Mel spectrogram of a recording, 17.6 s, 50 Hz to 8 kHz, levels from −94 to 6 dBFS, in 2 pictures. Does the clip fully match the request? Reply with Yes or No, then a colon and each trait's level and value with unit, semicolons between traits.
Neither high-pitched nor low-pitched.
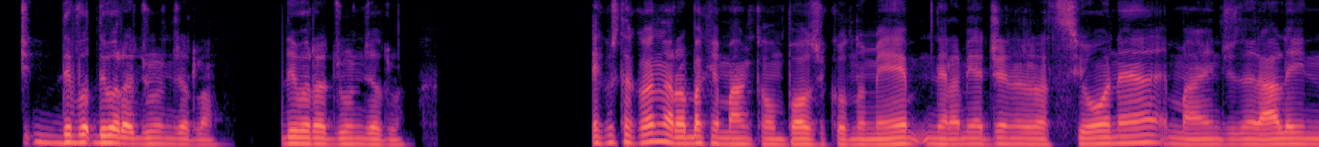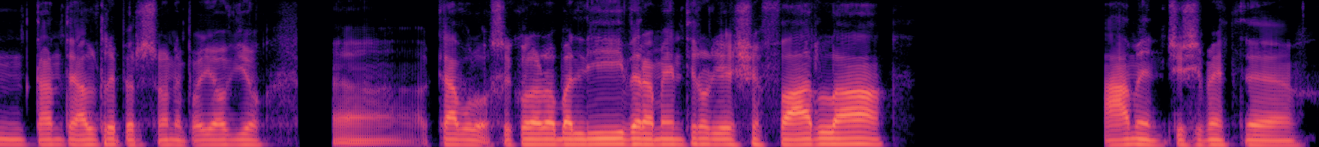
No: low, 110 Hz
